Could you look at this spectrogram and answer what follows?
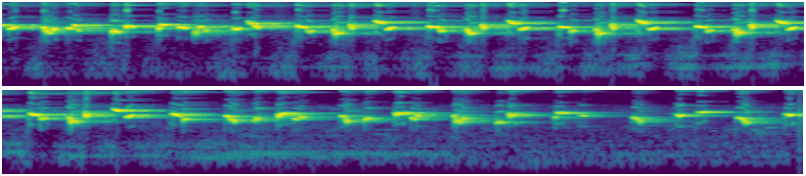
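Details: Female sooty-headed bulbul (trucukan) heard provoking rivals: a long, unbroken stream of loud, slurred, whistled notes rising and falling in quick succession, about three per second.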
